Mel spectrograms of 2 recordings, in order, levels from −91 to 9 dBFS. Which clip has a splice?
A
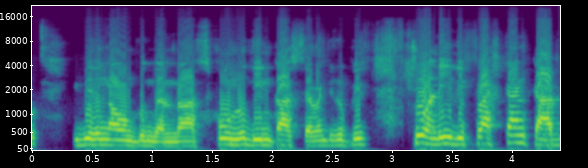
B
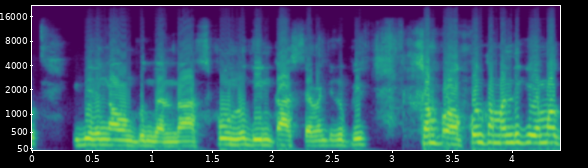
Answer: A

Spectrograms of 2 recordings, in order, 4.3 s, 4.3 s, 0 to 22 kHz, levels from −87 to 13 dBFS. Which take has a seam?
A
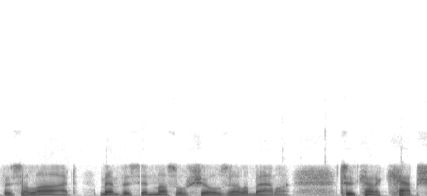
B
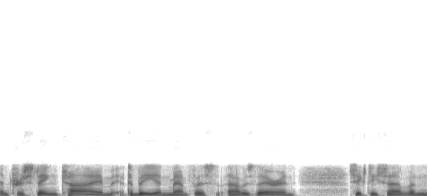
B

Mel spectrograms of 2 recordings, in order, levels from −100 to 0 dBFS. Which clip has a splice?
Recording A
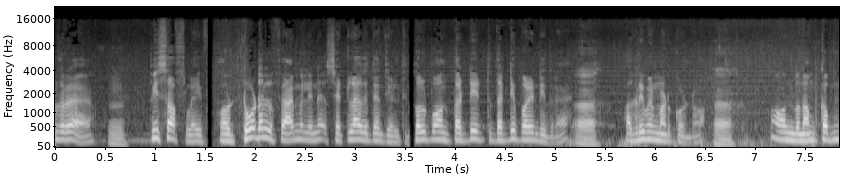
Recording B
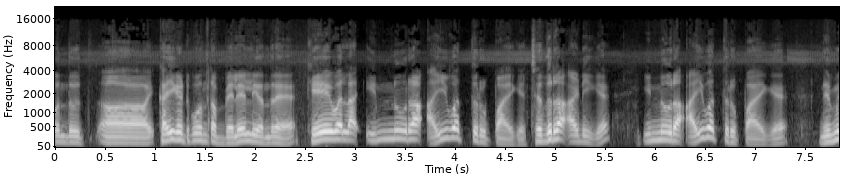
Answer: A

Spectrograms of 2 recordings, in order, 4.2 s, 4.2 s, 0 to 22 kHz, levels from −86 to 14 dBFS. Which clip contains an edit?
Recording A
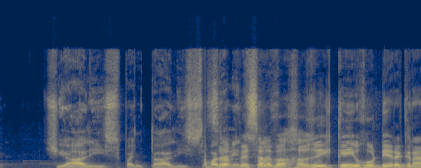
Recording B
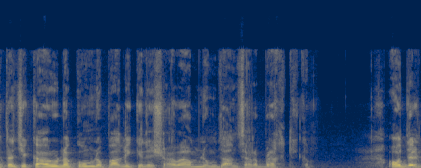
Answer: A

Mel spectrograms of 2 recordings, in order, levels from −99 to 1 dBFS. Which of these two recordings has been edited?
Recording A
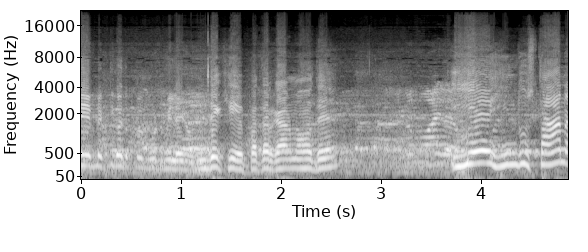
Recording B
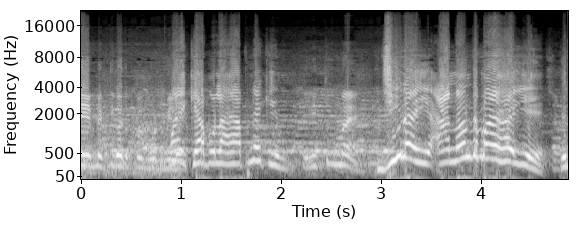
B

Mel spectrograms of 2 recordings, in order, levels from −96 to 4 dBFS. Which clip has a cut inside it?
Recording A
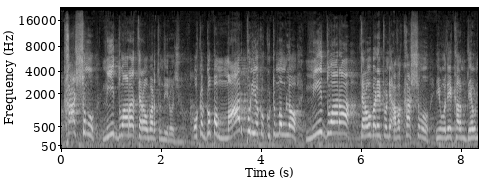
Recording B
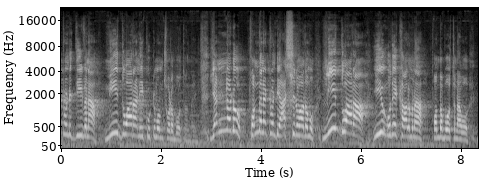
A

